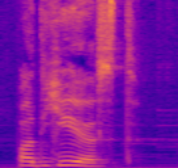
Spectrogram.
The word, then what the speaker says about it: подъезд: The hard sign indicates the hardness of the consonant standing before this sign. For example, подъезд.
